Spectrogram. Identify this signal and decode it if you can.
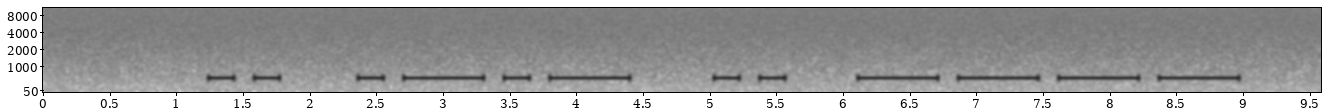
Morse code (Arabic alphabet), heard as a keyed tone, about 7 wpm, 560 Hz. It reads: يعيش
